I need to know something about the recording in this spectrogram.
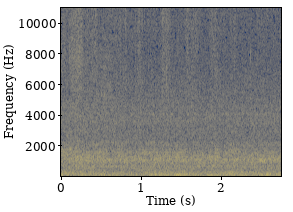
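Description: Steady, deep road rumble fills the inside of a moving car, a constant low drone with faint hiss above it and no voices, holding at an even level throughout.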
